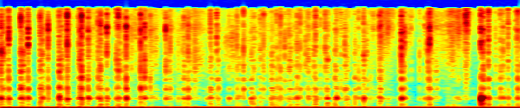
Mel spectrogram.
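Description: Long fingernails tap and scratch the glossy card cover of a Jurassic Park paperback held upright in both hands. Rapid, soft clicks and dry scrapes run steadily at an even, quiet level over a constant low hum, with one sharper tap near the end.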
